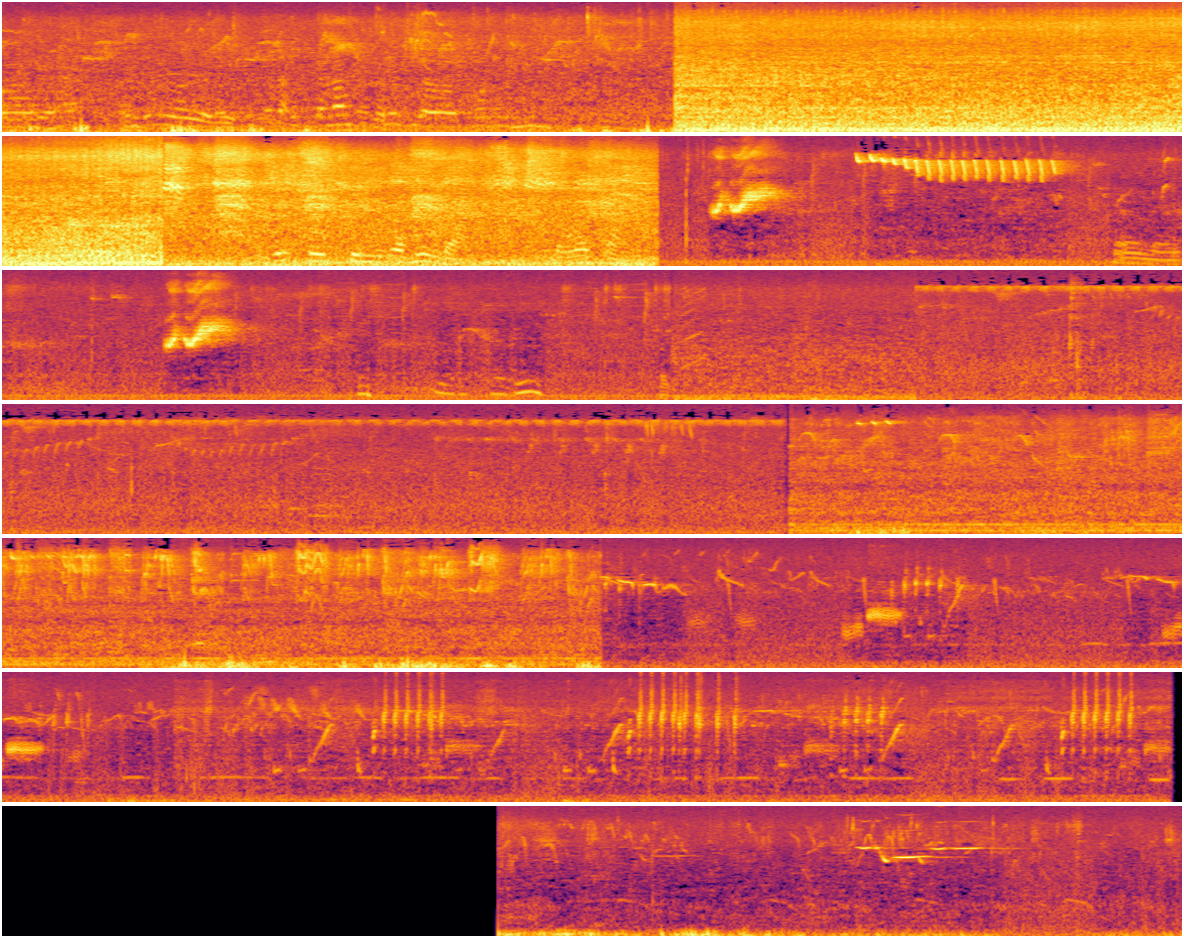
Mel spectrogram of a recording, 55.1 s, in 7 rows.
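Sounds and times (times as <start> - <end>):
birds calling and trilling: 0.0 - 47.1, 50.5 - 55.0
low steady hum: 28.9 - 35.5.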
